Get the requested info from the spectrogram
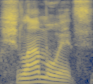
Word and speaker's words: Shlomowitz: Shalamowitz? – No, it's not Shalom. It's Shlom. – Shlomowitz. – There's no A.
